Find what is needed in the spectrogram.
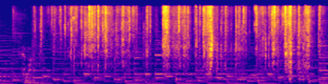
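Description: Foil trading-card pack crinkling and crackling as it is torn open by hand, with background music underneath.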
